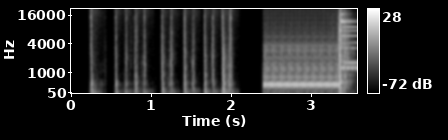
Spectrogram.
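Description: A call is placed on a telephone: a quick series of sharp key clicks is followed by a steady, unbroken line tone. A sudden bright burst cuts in just before the end.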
